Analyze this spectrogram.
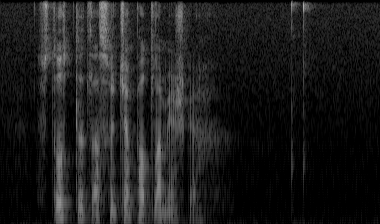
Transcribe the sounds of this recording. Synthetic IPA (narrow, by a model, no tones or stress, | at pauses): st̪ʊt̪ːət̪lasʊt͡ɕːapʰɔt̪lamjɪ̰ʂka̰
